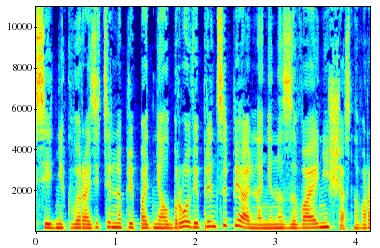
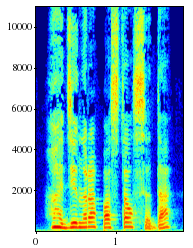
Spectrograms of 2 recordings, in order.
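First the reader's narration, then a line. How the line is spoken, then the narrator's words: Weary question. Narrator (Russian): устало переспросила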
